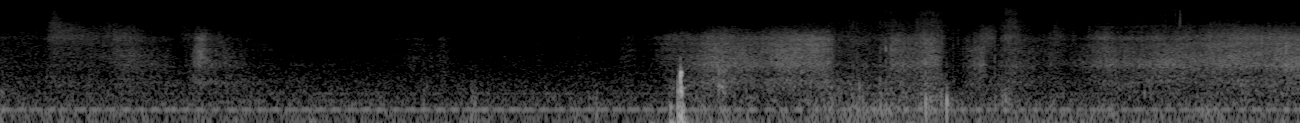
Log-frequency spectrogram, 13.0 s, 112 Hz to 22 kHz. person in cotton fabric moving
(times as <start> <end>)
0.1 2.8, 6.5 13.0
